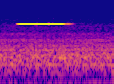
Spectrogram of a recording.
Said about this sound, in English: This bottom trace here is the tone that the computer is playing. And the top trace is the sound that the mosquito is hearing.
